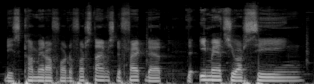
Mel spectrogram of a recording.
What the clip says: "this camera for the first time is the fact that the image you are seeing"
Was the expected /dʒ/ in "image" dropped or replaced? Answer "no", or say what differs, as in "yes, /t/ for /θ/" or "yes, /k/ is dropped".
yes, /tʃ/ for /dʒ/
